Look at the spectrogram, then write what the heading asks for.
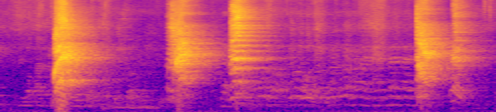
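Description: A French Bulldog gives four short, sharp barks at uneven intervals, each one bright and slightly hoarse.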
